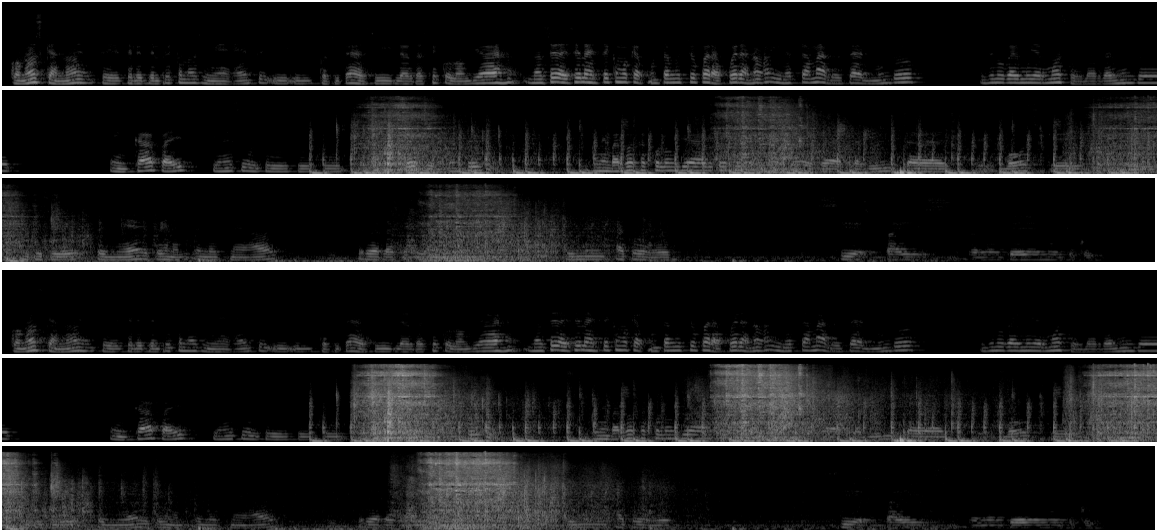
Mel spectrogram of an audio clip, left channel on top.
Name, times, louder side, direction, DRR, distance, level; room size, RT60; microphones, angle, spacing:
voice 1, 0.1-9.2 9.8-11.7 12.6-16.4 17.4-25.9 26.7-28.3 28.7-29.9, left 4 dB, 70° left, 12 dB, 0.7 m, -47 dB
sound 1, 14.6-23.3, right 1 dB, 10° right, 0.8 m, -41 dB
sound 2, 15.0-16.9 17.4-17.5 18.2-21.2 21.5-21.6 22.1-25.2 25.8-29.7 30.4-30.5 31.8-31.9, right 12 dB, 70° right, 0.7 m, -31 dB
voice 2, 31.3-34.1, right 1 dB, 50° left, 7 dB, 2.8 m, -53 dB
19.0 x 14.0 x 3.3 m, 0.38 s
head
